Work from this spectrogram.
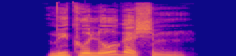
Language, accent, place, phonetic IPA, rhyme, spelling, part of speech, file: German, Germany, Berlin, [mykoˈloːɡɪʃm̩], -oːɡɪʃm̩, mykologischem, adjective, De-mykologischem.ogg
- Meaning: strong dative masculine/neuter singular of mykologisch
